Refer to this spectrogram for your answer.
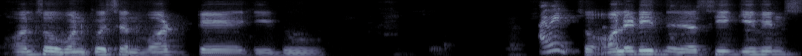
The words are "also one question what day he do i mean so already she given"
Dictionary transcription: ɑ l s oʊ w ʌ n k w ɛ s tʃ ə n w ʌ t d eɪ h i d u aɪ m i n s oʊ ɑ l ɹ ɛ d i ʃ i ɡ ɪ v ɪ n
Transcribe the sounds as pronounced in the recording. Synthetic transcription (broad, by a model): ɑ l s oʊ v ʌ n k w ɛ s tʃ ə n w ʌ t d eɪ h i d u aɪ m i n s oʊ ɑ l ɹ ɛ d i s i ɡ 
